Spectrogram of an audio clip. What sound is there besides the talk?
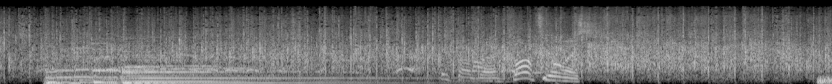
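audience applause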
